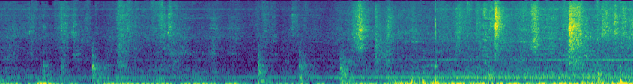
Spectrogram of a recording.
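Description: Soft, quiet squelching and rubbing of hands kneading sticky bread dough in a ceramic bowl, with a faint steady hum underneath. From about four seconds in, a low rumble and a few scrapes of the camera being handled and moved.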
